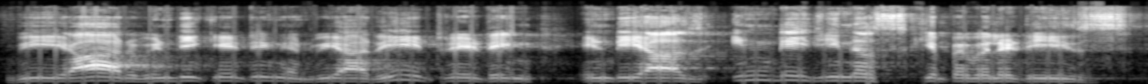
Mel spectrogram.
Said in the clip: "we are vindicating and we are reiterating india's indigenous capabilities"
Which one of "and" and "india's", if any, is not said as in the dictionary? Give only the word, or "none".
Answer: none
